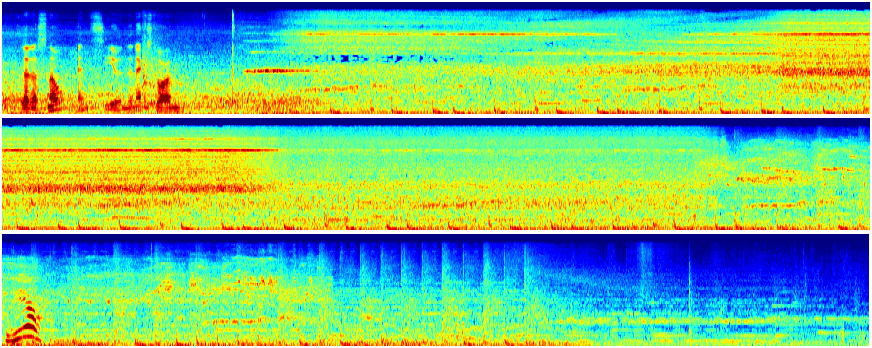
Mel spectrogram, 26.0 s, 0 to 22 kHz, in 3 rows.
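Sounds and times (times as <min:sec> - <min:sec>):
background music: 0:00.1 - 0:26.0
whining whirring drone: 0:02.3 - 0:20.7.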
